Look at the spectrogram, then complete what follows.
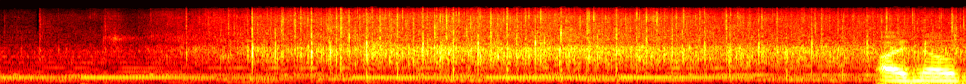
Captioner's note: applause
